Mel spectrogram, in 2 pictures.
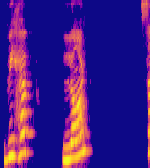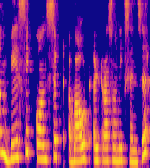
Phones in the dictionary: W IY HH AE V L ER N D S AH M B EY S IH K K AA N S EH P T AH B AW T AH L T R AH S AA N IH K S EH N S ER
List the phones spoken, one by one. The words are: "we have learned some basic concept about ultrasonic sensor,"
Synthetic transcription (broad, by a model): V IY HH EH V L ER N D S AH M B EY S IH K K AA N S EH P T AH B AW T AH L T R AH S AA N IH K S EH N S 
